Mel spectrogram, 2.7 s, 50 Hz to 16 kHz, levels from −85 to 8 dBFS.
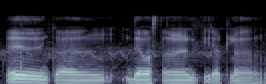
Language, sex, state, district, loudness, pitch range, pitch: Telugu, male, Andhra Pradesh, Guntur, -21 LUFS, 115-125 Hz, 115 Hz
